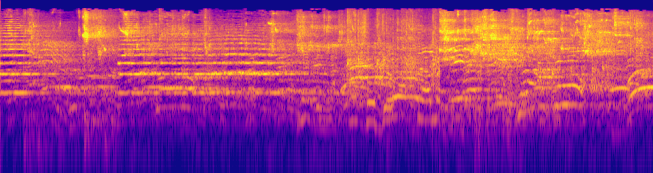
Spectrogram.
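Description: Basketball game sound in a gym: the ball bouncing on the court, sneakers squeaking and voices echoing in the hall. A steady held tone runs through the first half, then short squeaks pile up in the second half.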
